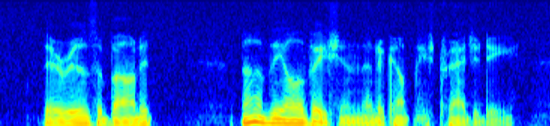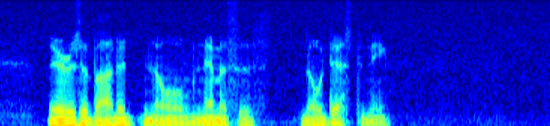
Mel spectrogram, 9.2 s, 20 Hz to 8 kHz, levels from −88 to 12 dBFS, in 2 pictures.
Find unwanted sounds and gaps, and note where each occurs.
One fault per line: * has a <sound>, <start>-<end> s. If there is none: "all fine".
all fine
